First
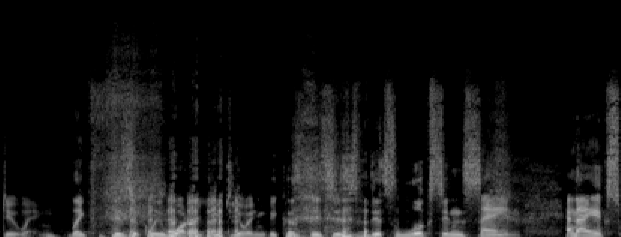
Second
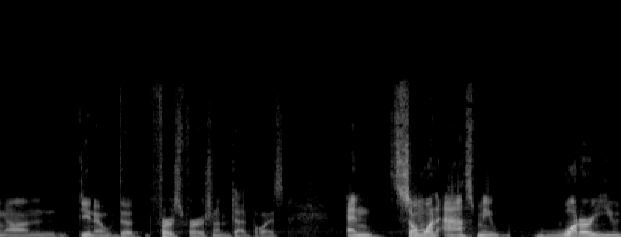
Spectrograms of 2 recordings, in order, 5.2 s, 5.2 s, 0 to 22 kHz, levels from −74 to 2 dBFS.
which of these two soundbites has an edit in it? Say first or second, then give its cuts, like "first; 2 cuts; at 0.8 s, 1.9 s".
second; 3 cuts; at 1.2 s, 2.8 s, 4.2 s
